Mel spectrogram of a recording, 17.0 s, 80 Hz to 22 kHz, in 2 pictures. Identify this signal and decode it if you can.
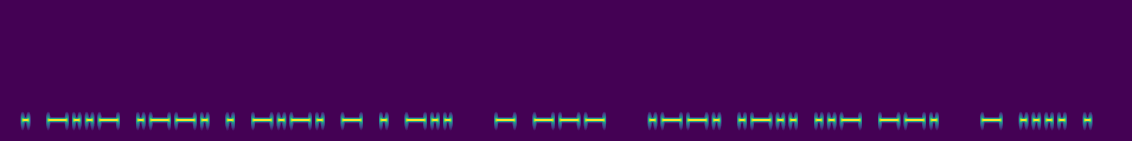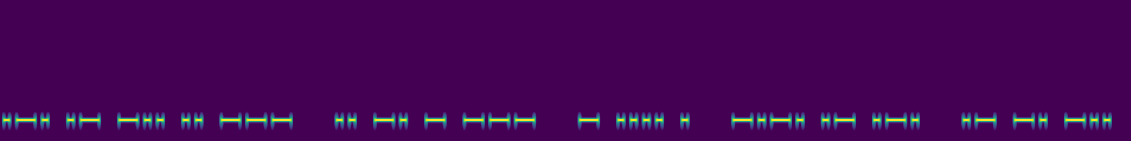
Morse code, heard as a keyed tone, about 25 wpm, 600 Hz. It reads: EXPECTED TO PLUG THE RADIO INTO THE CAR AND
